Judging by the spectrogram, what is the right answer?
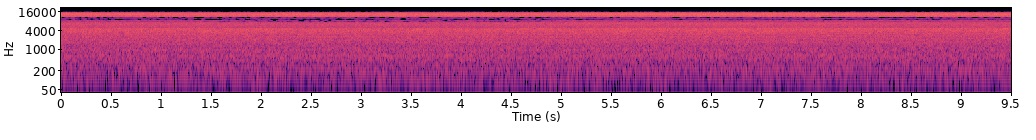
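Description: A mountain waterfall's steady rush of falling water, an even hiss that does not change.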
